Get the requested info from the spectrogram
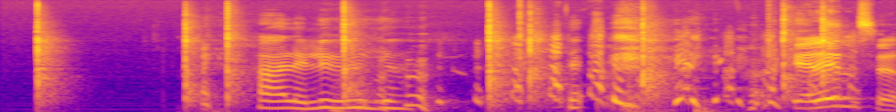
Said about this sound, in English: The clap is sound like this.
